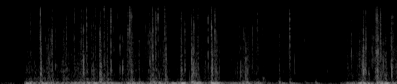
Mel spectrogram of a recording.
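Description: Fingertips of one hand, then both hands, tap and scratch on a clear, inflated plastic-film air packing pillow. After a brief quiet start, a dense run of crinkly taps and scratches comes with a deep, thumpy low body. It eases off for a moment near the three-second mark before picking up again.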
